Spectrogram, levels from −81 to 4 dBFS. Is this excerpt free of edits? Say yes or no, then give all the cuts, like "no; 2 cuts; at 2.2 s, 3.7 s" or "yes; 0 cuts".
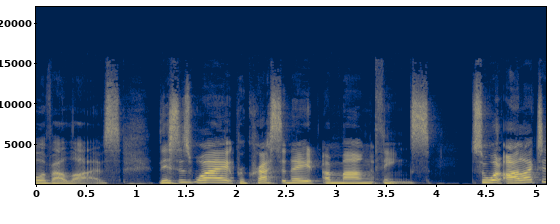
no; 2 cuts; at 2.0 s, 3.4 s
